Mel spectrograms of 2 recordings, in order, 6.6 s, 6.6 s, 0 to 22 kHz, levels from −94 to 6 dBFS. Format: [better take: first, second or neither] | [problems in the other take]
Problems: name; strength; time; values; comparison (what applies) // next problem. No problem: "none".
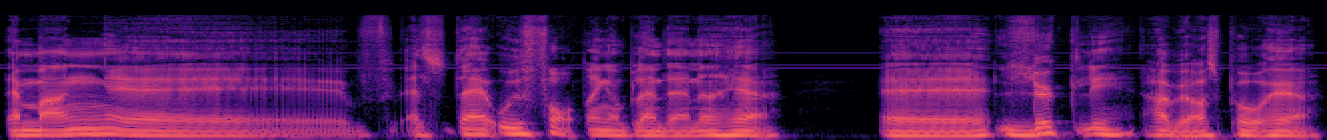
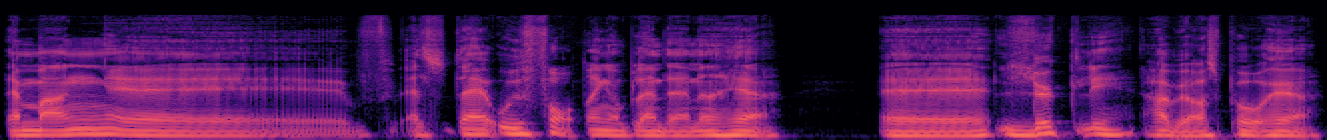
second | high-pitched whine; faint; throughout; 3.5 kHz, 35 dB below the speech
